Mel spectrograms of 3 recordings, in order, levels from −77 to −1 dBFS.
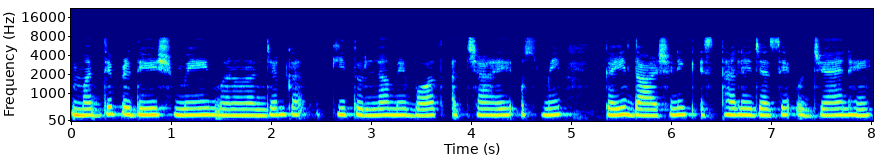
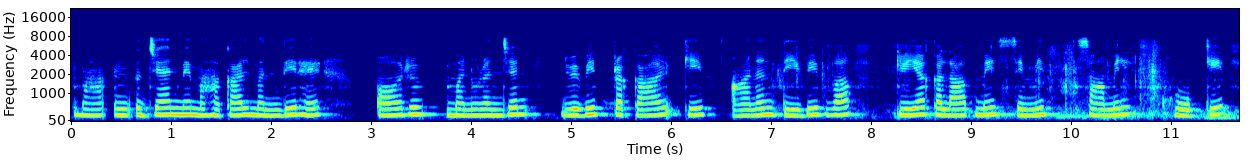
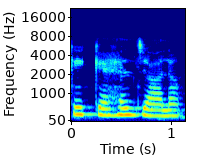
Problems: constant background noise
